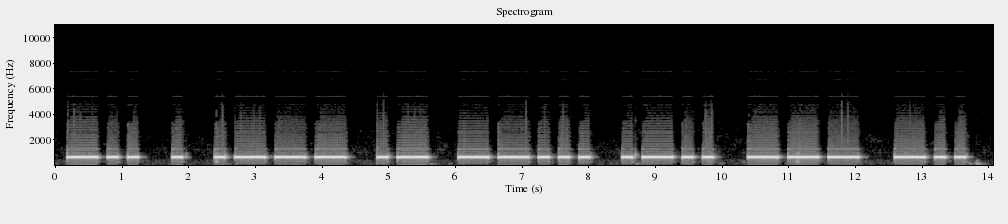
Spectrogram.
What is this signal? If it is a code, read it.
Morse code, heard as a keyed tone, about 8 wpm, 660 Hz. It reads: DE JA7LOD
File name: jh8cbh / 2022cw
